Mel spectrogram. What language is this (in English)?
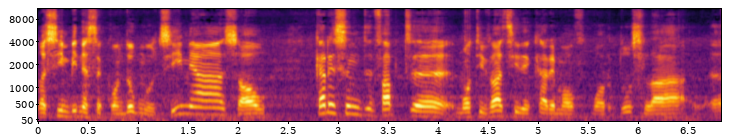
Romanian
